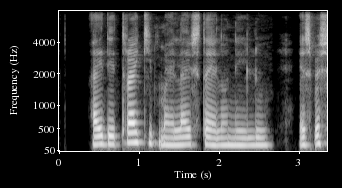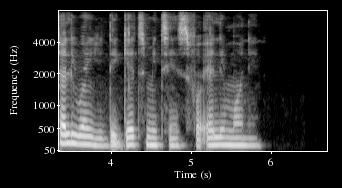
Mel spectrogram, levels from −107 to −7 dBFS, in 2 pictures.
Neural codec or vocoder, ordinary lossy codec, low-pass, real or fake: none; none; none; real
